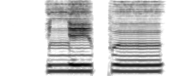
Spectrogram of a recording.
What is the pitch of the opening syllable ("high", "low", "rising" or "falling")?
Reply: high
